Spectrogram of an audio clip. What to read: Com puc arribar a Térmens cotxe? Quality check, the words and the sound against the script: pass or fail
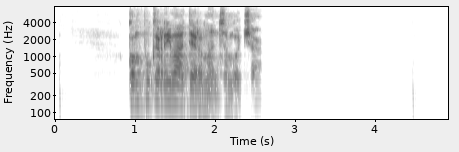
pass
